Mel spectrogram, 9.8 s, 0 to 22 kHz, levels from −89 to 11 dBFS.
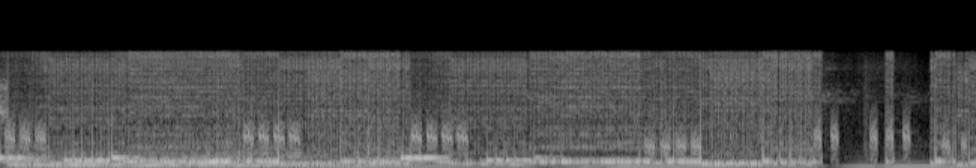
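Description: No technical faults can be heard anywhere in this audio.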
